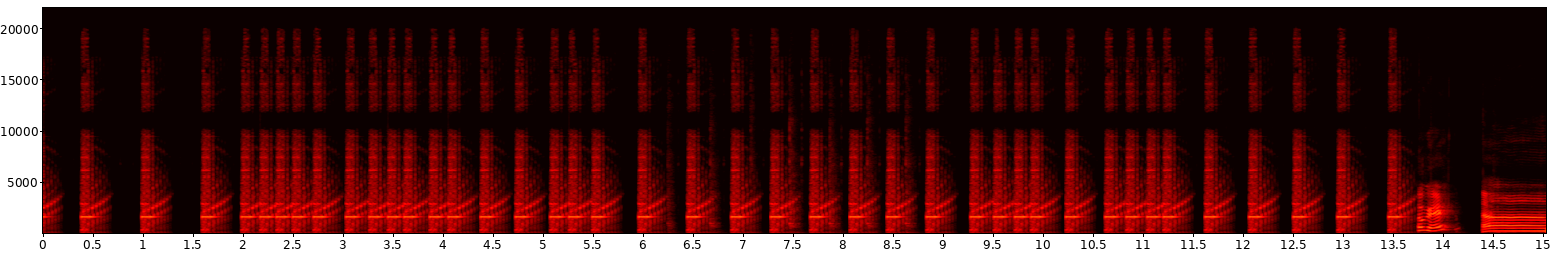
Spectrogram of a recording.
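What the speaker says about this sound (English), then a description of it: "It's like a spoon hitting a glass" Bright, repeated glassy chimes in the Myst computer game, like a spoon tapping a glass, ringing in quick regular bursts with short gaps, ending in a warbling flourish.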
